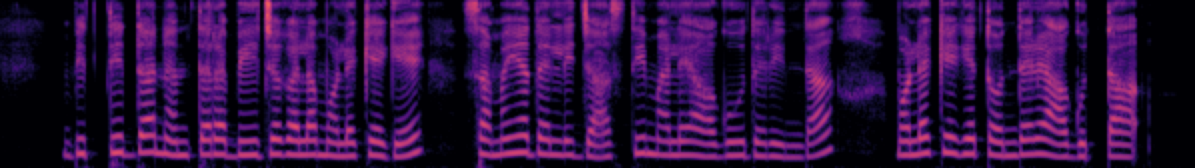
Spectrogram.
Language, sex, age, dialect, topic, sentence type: Kannada, female, 25-30, Central, agriculture, question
